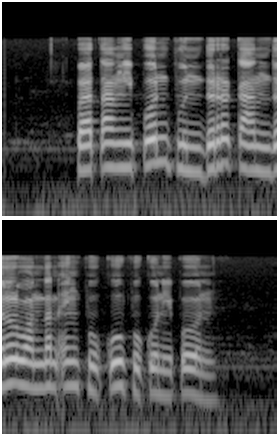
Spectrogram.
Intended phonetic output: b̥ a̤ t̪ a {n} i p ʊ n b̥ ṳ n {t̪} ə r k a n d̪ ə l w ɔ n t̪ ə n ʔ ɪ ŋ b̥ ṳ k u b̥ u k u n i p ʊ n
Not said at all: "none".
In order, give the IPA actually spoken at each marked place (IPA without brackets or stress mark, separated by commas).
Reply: ŋ, d̪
